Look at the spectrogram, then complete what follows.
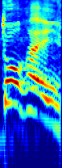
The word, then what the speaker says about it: Torreilles: Le groupe Tentation qui vient de Toreil, je crois que ça se prononce comme ça, du côté de Perpignan, vient de sortir Le Berceau des Dieux.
